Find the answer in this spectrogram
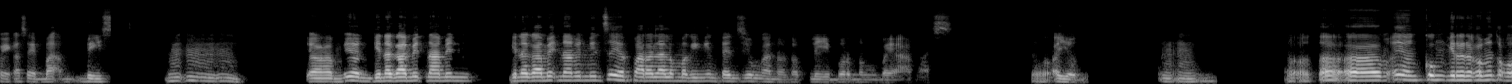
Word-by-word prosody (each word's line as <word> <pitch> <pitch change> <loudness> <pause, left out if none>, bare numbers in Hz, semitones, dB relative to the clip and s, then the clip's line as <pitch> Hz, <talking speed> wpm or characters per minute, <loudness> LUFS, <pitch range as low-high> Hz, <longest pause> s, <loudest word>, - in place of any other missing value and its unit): eh, 125 - -11
kasi 135 -1 -8
ba 125 0 -8
base 130 +1 -7 0.6
mm, 165 +1 -8
mm. 160 -5 -8 0.7
Kaya 145 - +1 0.2
nga 135 - -7
yun, 180 -3 +3
ginagamit 170 +1 +5
namin 170 -1 0 0.4
ginagamit 175 +2 +2
namin 185 0 -1
minsan 200 +3 +1
yan 195 - -3
para 175 -3 +1
lalong 170 -1 +1
maging 155 0 -5
intense 150 -1 -6
yung 145 -1 -5
ano 120 -2 -11
'no, 115 0 -15
flavor 120 -1 -10
no'ng 110 -1 -17
bayabas. 105 - -14 0.8
So - - -10
ayun. - - -3 0.7
Mm. 140 +1 -10 0.8
Oo, - - -7
to - - -1
um, 190 0 +5
ayan, 210 -3 +2
kung 210 -1 +3
irerekomenda 200 +1 +3
ko, 180 - +1
170 Hz, 140 wpm, -23 LUFS, 140-185 Hz, 0.8 s, ginagamit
